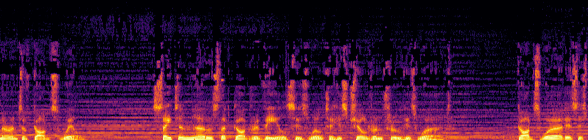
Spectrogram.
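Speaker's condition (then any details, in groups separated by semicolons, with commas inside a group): No condition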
